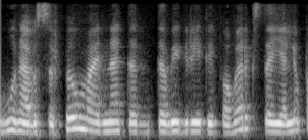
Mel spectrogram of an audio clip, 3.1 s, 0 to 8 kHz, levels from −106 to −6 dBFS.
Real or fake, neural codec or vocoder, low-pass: fake; codec, 16 kHz, 0.9 kbps, LongCat-Audio-Codec; 7.2 kHz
